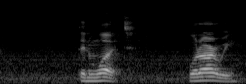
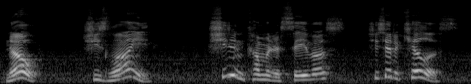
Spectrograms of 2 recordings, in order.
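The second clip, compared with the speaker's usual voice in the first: shouted, higher and louder accusation; accusing shout; 5 semitones higher, 5 dB louder than usual. Acted. Joe shouting to the group that she lied, accusing shout. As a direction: burst out, warning everyone.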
